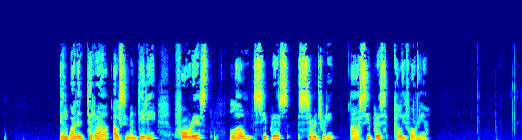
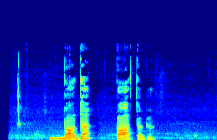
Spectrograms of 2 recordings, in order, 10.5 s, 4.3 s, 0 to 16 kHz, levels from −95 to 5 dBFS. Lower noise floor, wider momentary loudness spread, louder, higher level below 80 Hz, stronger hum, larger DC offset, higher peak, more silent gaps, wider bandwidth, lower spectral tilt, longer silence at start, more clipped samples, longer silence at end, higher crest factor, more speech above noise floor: first, -78 dBFS vs -59 dBFS; second, 8 LU vs 16 LU; about the same, -22 LUFS vs -22 LUFS; first, -74 dBFS vs -80 dBFS; neither; neither; about the same, -2 dBFS vs -4 dBFS; neither; about the same, 11.5 kHz vs 11 kHz; second, -4 dB/octave vs -5.5 dB/octave; first, 1.2 s vs 1 s; neither; first, 1.95 s vs 1.3 s; about the same, 20 dB vs 22 dB; first, 56 dB vs 38 dB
